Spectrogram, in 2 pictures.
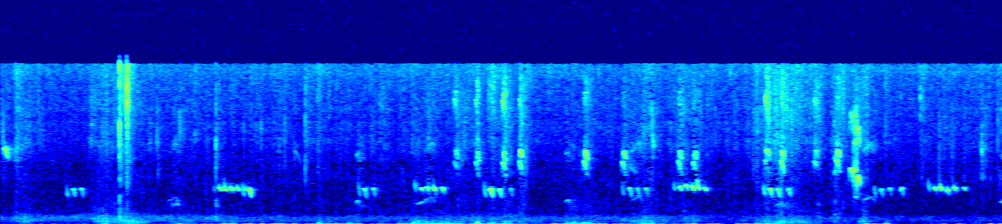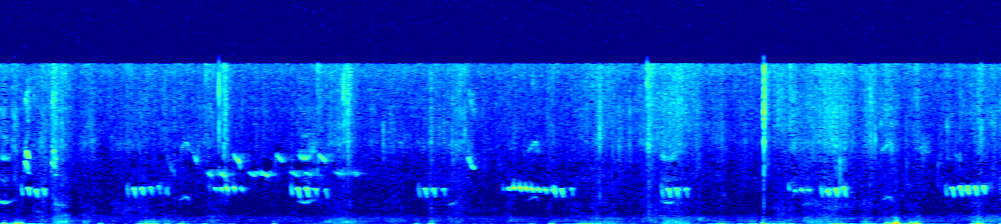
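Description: Small songbirds at a feeder calling: short chirping notes repeated one to two a second, over a low, uneven rumble that is loudest near the end.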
